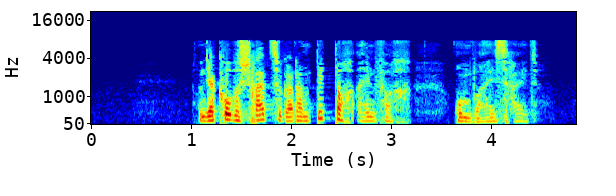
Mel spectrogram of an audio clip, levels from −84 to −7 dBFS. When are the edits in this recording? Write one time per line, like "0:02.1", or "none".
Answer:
0:01.0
